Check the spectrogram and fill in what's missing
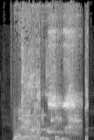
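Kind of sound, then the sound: human body sound, man coughing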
